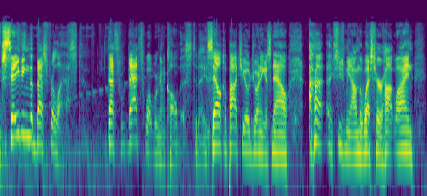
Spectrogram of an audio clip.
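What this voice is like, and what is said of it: Hoarse, strained voice. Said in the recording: “I'm losing my voice all of a sudden”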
